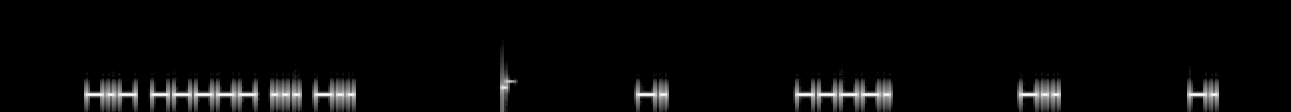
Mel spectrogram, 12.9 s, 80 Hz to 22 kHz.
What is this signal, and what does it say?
Morse code, heard as a keyed tone, about 22 wpm, spaced as for 9 wpm, 700 Hz. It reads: K0SD N9DN
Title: USA Call Signs - 4 Characters - 8x Character Spacing - 22wpm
